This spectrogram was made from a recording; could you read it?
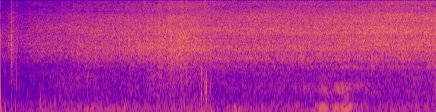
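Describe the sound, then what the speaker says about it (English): Bacon sizzles in a hot pan on a stovetop with a steady, dense crackling hiss that swells slightly, broken by a few clinks and faint handling noises. "Love the sizzle."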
